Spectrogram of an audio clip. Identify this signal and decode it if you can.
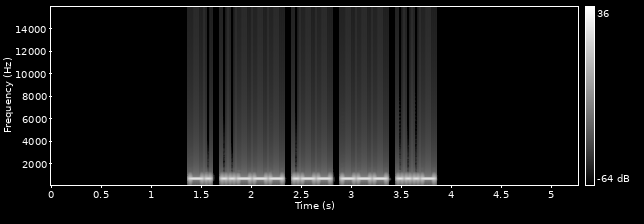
Morse code, heard as a keyed tone, about 30 wpm, 700 Hz. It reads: N2WOV
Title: USA Call Signs - 5 Characters - Repeated 2x - 30wpm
